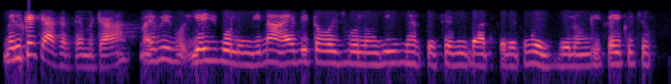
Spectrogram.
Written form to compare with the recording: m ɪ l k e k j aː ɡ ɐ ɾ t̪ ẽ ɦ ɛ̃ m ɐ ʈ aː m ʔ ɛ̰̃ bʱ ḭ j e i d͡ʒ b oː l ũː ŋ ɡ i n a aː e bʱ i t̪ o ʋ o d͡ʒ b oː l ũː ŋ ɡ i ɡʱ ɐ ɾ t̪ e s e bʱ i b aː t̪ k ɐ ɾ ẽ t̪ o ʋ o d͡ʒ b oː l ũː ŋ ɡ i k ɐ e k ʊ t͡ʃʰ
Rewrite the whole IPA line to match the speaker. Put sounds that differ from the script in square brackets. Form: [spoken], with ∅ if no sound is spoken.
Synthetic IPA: m ɪ l k e k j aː [k] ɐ ɾ t̪ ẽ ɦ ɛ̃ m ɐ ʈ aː m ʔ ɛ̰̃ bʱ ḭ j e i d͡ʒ b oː l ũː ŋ ɡ i n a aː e bʱ i t̪ o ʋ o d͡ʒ b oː l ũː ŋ ɡ i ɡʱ ɐ ɾ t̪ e s e bʱ i b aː t̪ k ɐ ɾ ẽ t̪ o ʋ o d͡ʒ b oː l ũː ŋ ɡ i k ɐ [i] k ʊ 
